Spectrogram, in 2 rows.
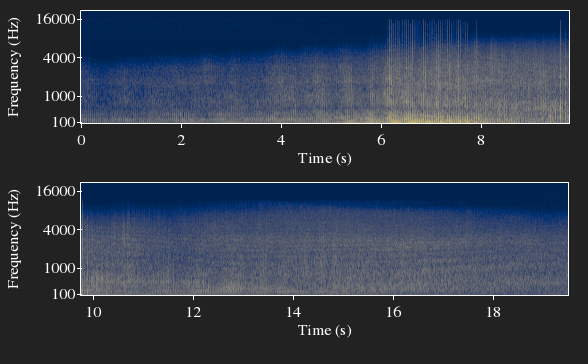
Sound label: Apache Banks Right, ah-64 apache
